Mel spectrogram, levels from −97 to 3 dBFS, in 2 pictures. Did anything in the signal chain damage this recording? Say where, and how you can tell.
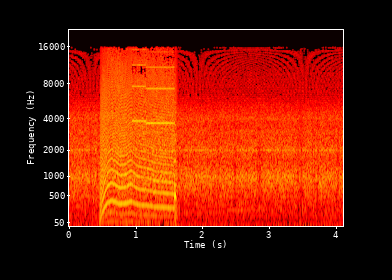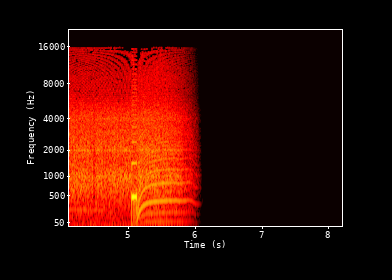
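No, the signal chain left this audio intact, and the only level change is a smooth editorial fade-out that begins around 5.5 s and completes at 6.11 s with no click or hard edge.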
